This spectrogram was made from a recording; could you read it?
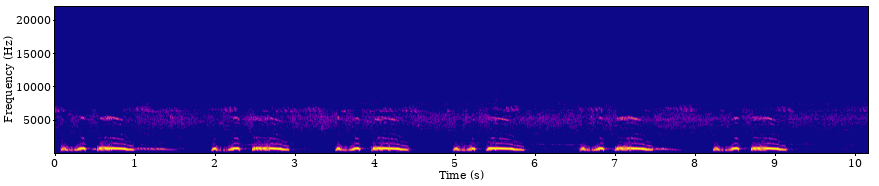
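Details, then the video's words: Long series from a spotted dove calling to bring in wild doves: six rhythmic phrases about every 1.6 seconds, each a quick double coo followed by a drawn, descending coo. "Tiếng cu gáy gù kích bổi nhanh nổi"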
